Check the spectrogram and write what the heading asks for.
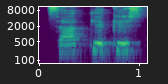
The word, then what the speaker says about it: sātyakiś: Kish as in kishmish.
